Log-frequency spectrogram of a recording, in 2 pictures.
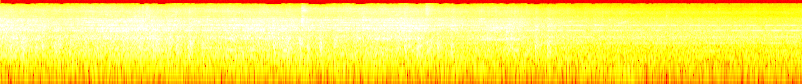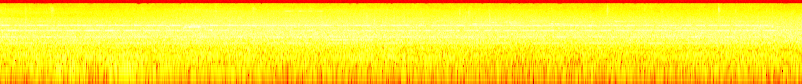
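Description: NS VIRM double-deck electric train passing over a level crossing, its wheels running over the rails, dying away about five seconds in. The crossing bells keep ringing steadily after it has gone and stop just before the end, as the barriers lift.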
